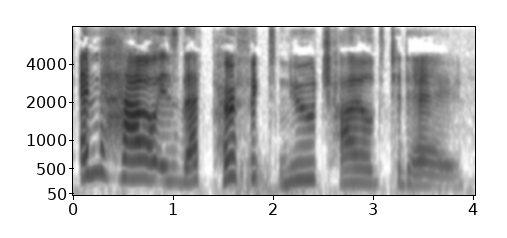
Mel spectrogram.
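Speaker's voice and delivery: loud, slow sweet enquiry; a smug neighbour asking; slow loud fussy voice; proud neighbour. A narrator's reading. Missus Shin greets neighbour.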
